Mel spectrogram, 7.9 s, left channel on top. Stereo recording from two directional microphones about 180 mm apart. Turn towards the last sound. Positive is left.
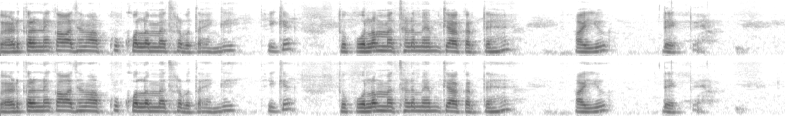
turn(degrees=-25)  # may be behind; listen again after turning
